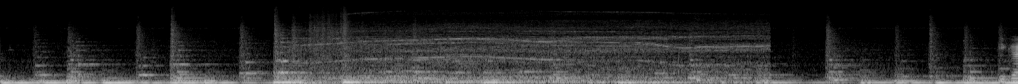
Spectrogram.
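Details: Dramatic music with heavy drum hits and a sustained swelling middle section carrying gliding tones, with no animal voice.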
